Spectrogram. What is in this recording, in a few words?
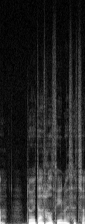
"rhoddi", Welsh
